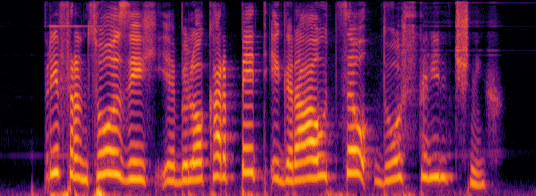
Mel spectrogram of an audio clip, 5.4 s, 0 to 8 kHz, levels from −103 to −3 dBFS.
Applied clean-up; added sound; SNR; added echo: neural mask model DeepFilterNet 3.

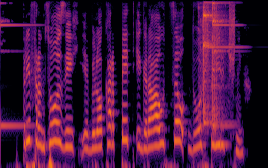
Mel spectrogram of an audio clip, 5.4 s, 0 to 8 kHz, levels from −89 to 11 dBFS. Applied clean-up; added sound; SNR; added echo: classical method spectral subtraction.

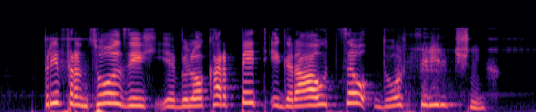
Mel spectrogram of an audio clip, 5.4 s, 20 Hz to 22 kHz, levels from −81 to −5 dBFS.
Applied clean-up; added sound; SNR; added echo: neural separator model SepFormer DNS4.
